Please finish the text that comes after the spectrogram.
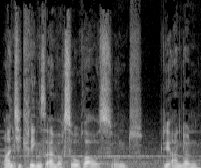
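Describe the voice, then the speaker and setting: A man's voice: low voice, steady tone, moderate pace, a little mellow, faint music behind. A man who works as a teacher and writes slam poetry, answering interview questions casually and hesitantly, with many fillers.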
